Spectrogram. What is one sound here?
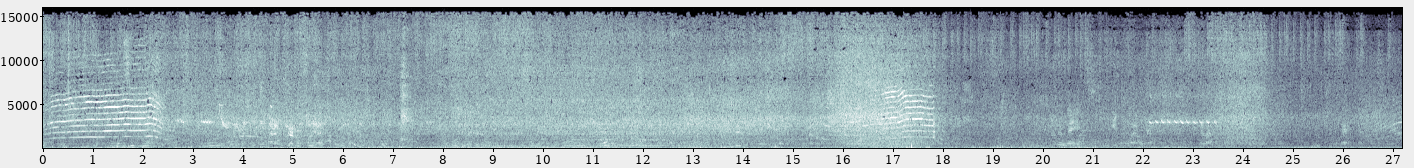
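Small waves wash gently onto a shore outdoors.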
